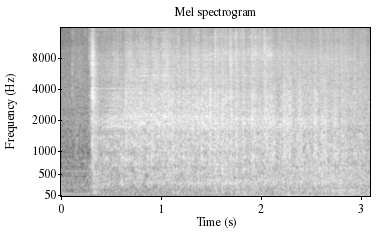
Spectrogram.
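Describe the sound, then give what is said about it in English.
A pump truck starts pumping out a public campground toilet at a Bridger-Teton campground north of Pinedale, its loud, steady engine and suction roar kicking in abruptly and holding constant. “Take, for example, the smelly business of pumping public toilets. It's going to be loud.”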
